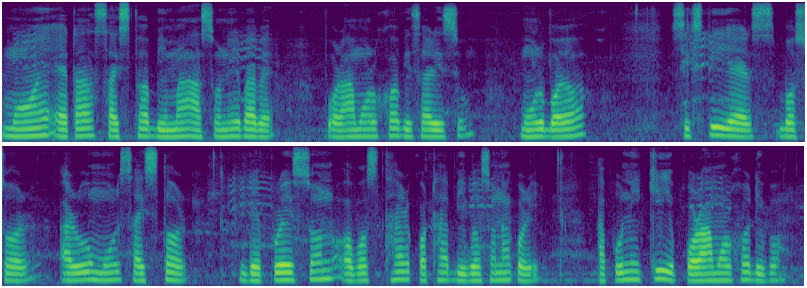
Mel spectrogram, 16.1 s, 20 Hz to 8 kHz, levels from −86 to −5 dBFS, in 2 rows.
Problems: constant background noise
